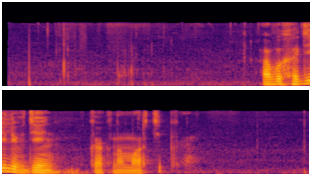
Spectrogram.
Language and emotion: Russian, neutral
